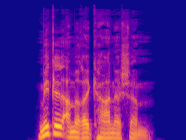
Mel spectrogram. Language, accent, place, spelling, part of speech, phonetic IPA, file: German, Germany, Berlin, mittelamerikanischem, adjective, [ˈmɪtl̩ʔameʁiˌkaːnɪʃm̩], De-mittelamerikanischem.ogg
- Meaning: strong dative masculine/neuter singular of mittelamerikanisch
